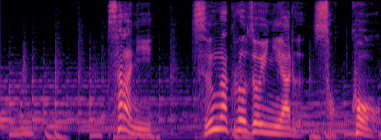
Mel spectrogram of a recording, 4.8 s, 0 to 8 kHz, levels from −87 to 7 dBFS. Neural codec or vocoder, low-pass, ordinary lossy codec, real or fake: none; none; none; real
